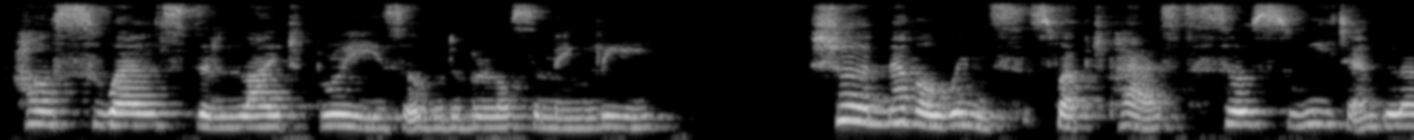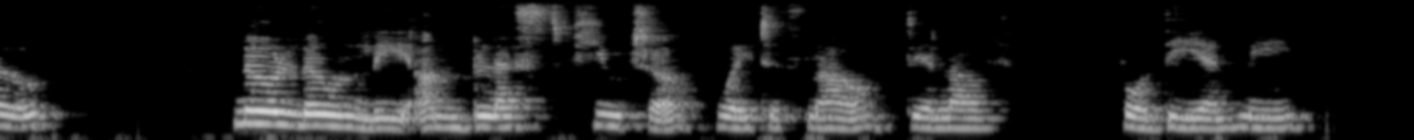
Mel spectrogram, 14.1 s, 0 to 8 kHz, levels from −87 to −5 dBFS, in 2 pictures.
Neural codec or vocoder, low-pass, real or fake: none; 7.2 kHz; real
